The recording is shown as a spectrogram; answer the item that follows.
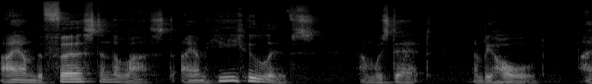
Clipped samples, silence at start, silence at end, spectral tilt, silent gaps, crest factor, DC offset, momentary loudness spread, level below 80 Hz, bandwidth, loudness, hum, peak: under 0.1%; 0 s; 0 s; -4 dB/octave; none; 20 dB; under 0.1%; 20 LU; -62 dBFS; over 20 kHz; -37 LUFS; none; -18 dBFS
